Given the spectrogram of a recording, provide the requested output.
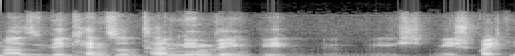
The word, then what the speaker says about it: Nimwegen: Du bist 1971 in Nimwegen, wenn ich es richtig ausspreche, geboren worden. – Ja, also auf Deutsch ist das richtig ausgesprochen, ja.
